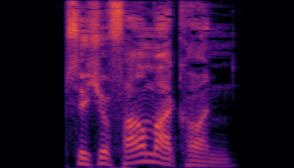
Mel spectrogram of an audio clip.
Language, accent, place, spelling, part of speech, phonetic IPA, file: German, Germany, Berlin, Psychopharmakon, noun, [psyçoˈfaʁmakɔn], De-Psychopharmakon.ogg
- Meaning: psychoactive drug (psychiatric medication)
